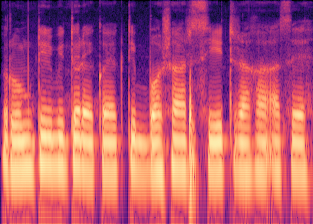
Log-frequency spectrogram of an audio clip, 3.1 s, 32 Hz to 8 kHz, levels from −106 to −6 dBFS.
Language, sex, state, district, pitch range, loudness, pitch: Bengali, male, Assam, Hailakandi, 120-125 Hz, -16 LUFS, 120 Hz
